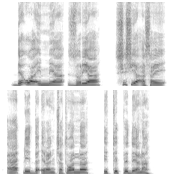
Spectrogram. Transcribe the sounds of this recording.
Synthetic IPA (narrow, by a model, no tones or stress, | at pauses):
d̪ɛʔʊwaːɪmːɪjaːzɔɾɪjaː | sɪsɪjaːɐsɐjaːɗːe̞ːd̪ːɐʔɛɾɐnt͡ʃːɐt̪ʊwaːnːɐ | ɪt̪ːɪpːɛd̪ɛʔɐnɐ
